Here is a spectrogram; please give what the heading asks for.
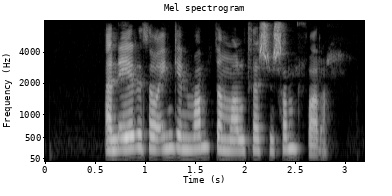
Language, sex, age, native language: Icelandic, female, 20-29, Icelandic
